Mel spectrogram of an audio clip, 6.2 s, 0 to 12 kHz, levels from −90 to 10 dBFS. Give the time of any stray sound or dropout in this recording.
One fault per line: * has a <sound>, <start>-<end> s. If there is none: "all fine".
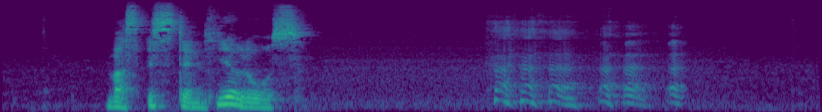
* has a laugh, 3.6-5.2 s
